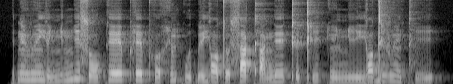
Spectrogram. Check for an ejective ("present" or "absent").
present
